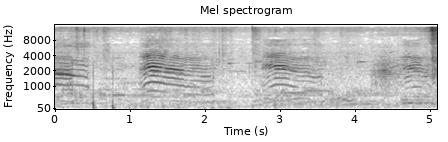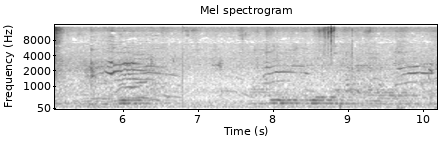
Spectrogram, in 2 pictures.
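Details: Several cats living at a pagoda, among them an old cat, being fed rice and fish; overlapping, rising-then-falling meows come one after another with several callers at once, over soft murmured human speech and a few sharp knocks.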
